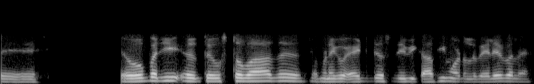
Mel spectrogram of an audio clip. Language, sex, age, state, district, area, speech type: Punjabi, male, 18-30, Punjab, Hoshiarpur, rural, conversation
